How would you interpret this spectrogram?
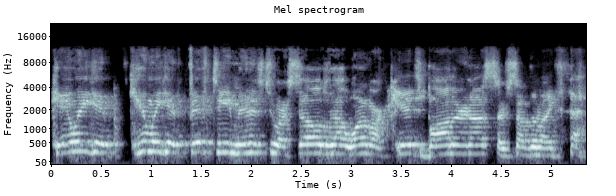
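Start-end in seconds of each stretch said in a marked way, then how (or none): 0.0-4.5 high-pitched griping voice. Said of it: "He goes".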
